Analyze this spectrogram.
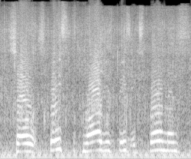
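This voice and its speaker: A man speaks with an Arabic accent. The sound is dry with no echo, and background noise is noticeable. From Egypt. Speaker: space scientist; TV guest. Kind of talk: interview. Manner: halting. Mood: calm, explanatory. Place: garden. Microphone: lapel.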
